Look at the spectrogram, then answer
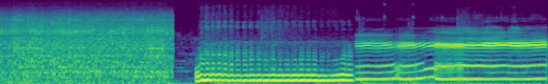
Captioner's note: blender whirs; Marc imitates blender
